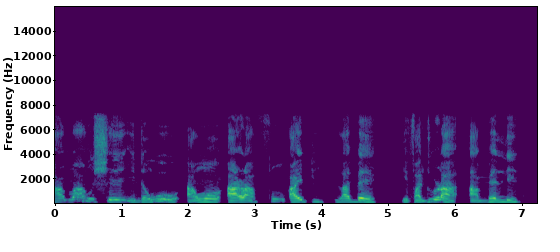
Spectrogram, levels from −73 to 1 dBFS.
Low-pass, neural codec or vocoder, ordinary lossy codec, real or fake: 7.2 kHz; none; none; real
